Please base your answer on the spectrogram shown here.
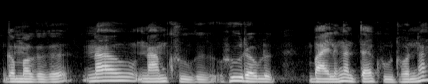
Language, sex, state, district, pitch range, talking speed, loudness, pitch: Wancho, male, Arunachal Pradesh, Longding, 125-155 Hz, 195 wpm, -15 LUFS, 130 Hz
